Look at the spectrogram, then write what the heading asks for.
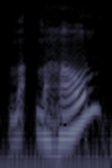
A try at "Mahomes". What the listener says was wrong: Yeah, Patty Mahomes. No, Mahomes with the M. Mahomes. Mahomes. Mahomes. Like Patrick Mahomes.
